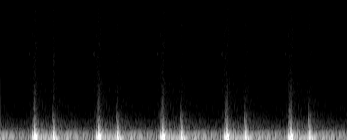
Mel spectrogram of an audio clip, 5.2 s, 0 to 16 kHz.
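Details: Heartbeat sound for soothing newborn sleep: steady, regular, soft, low-pitched lub-dub at about 62 beats a minute; a normal heartbeat.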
